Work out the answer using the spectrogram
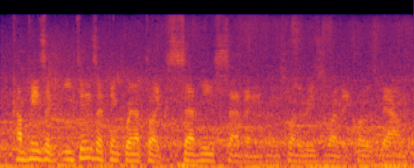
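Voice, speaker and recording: A man speaks at a very fast pace. Loud background noise fills the recording. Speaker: streamer. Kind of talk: casual stream chat. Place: home room. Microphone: headset.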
